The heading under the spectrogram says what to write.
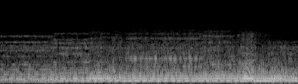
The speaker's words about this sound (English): A car approaches. Pete says, Hey, here comes a car. Maybe we can hitch a ride to that farm.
